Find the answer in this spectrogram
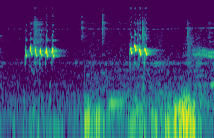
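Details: Sooty-headed bulbul female calling the male: a rapid run of six chattering notes, then a shorter burst of three, with low thumping noise below.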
